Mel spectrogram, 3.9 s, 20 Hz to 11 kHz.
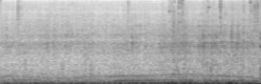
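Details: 2007 Honda Ridgeline after differential fluid change (per Honda bulletin) for a moan under light load on tight low-speed turns: low, even rumble creeping through repeated tight turns, no moan; rear differential now quiet and healthy.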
